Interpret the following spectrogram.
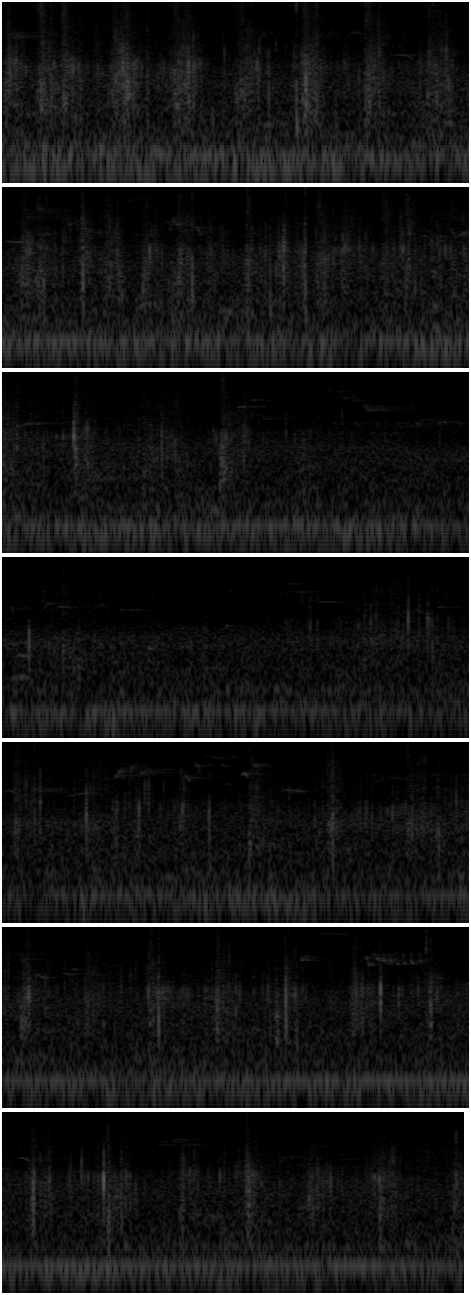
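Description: Footsteps crunching on a gravel path, about two steps a second. They pause for several seconds around the middle, then walk on.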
